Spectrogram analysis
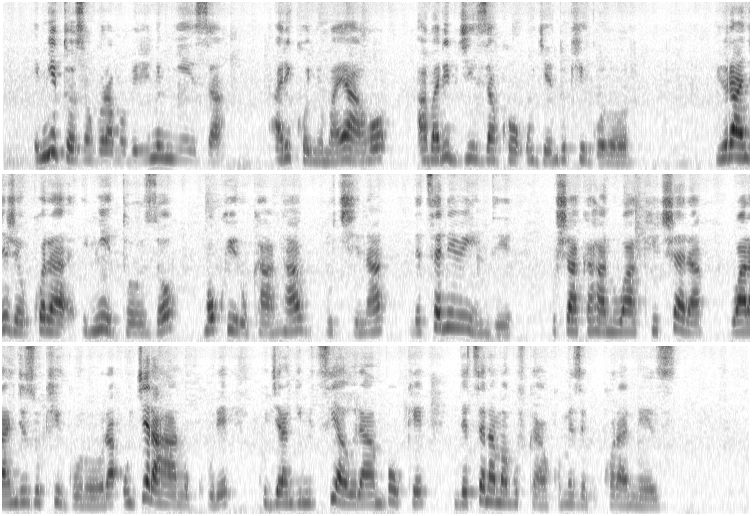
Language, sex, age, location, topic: Kinyarwanda, female, 18-24, Kigali, health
